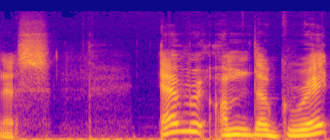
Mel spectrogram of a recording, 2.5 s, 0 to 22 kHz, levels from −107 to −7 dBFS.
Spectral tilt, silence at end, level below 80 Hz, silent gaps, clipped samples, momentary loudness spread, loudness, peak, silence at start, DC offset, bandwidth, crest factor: -6 dB/octave; 0 s; -46 dBFS; none; under 0.1%; 7 LU; -20 LUFS; -6 dBFS; 0 s; under 0.1%; 12 kHz; 16 dB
